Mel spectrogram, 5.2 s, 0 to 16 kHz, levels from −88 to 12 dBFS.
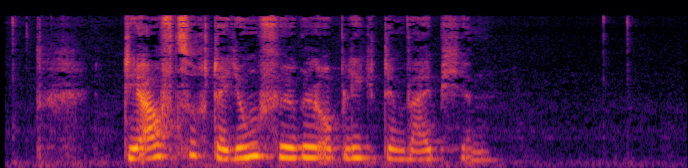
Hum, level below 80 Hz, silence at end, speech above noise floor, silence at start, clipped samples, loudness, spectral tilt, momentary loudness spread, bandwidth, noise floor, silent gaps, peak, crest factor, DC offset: none; -54 dBFS; 1.5 s; 42 dB; 0.3 s; under 0.1%; -15 LUFS; -3 dB/octave; 23 LU; 11.5 kHz; -57 dBFS; none; -2 dBFS; 16 dB; under 0.1%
